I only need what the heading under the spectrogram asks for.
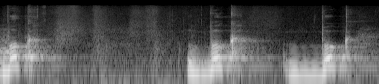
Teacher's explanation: बगैर मेरी होंठ मिले बुक का उच्चारण हो ही नहीं सकता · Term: व्यंजन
